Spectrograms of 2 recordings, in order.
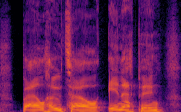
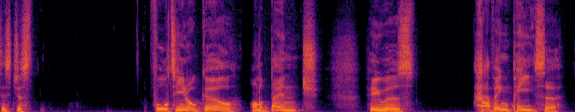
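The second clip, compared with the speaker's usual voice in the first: emotional, moved, halting, stop-start phrasing. Reacting on air to a guilty verdict in a court case: emotional. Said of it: "I get very emotional about things like this".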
